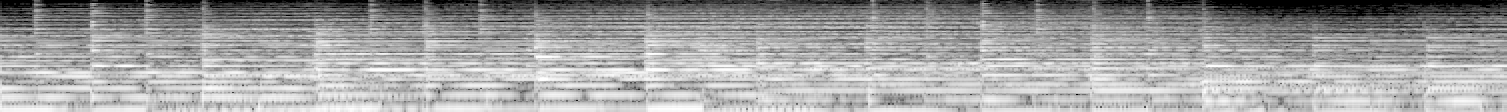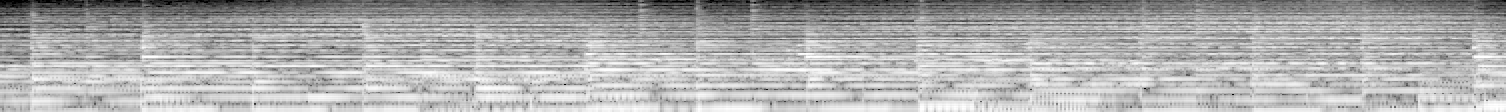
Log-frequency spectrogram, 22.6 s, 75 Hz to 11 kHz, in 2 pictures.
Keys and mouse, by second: 5.6 shift+click, 6.5 shift+click, 6.8 shift+click, 7.7 shift+click, 8.4 click, 9.5 shift+click, 10.4 shift+click, 10.7 shift+click, 11.3 shift+click, 11.8 middle click, 12.8 shift+click, 13.2 shift+click, 14.6 shift+click, 15.4 shift+click, 15.7 shift+click, 16.1-17.1 drag, 17.6 shift+click, 17.9 shift+click, 18.1 shift+click, 19.3 shift+click, 20.2 shift+click, 20.8 click.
